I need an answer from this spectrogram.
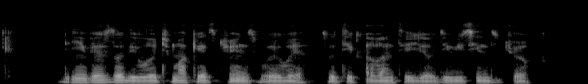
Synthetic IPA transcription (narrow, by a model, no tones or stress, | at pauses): dḭĩɱvɛs̬tɔvdəwɔt͡ʃmakɛtt͡ʃɹɛ̃nswɛwɛtʰutʰekʰadvãntʰed͡ʒɔvdiɹisɛ̃ntdɹɔp̚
